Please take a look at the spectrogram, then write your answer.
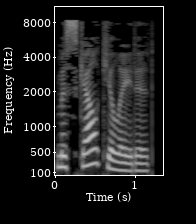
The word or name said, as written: miscalculated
